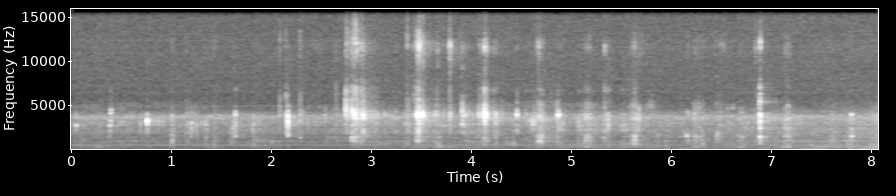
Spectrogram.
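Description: A person chewing a mouthful of raw shrimp and fresh leafy greens, with many small, irregular crunches.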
